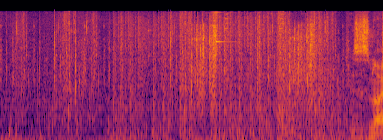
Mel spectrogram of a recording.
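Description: A rifle is drawn with a metallic click.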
